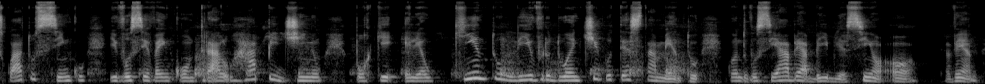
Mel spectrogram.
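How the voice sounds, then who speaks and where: A woman's voice: lowish voice, slight background noise. A Brazilian woman teaching the Bible informally, speaking straight to viewers, repeating herself and answering her own questions. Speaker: Bible teacher hosting a recorded reading.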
